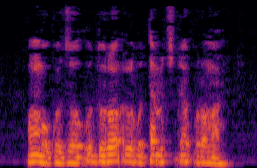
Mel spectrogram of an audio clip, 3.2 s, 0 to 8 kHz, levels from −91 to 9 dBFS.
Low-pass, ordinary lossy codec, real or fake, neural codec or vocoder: 7.2 kHz; AAC, 32 kbps; fake; codec, 16 kHz, 8 kbps, FreqCodec, larger model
